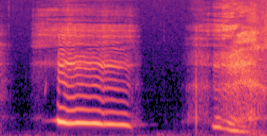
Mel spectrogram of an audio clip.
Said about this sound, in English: Yo, I'm so sorry. I'm going to try and edit out those yawns.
